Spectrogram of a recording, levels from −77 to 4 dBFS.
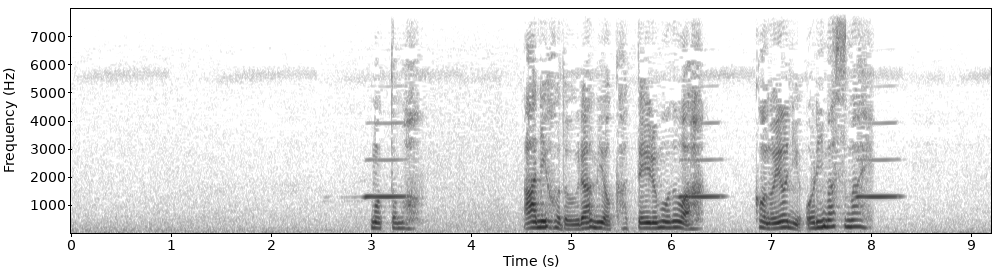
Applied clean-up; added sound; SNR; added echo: none; Wind instrument, woodwind instrument; 8 dB; none.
